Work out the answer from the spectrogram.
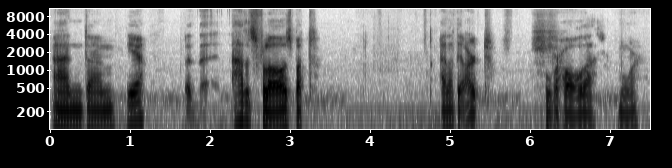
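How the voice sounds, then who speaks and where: A man's voice: fairly low pitch, slow, pauses often. A man on a book club panel giving a casual review, tentative and thinking aloud as he goes.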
